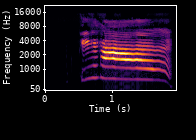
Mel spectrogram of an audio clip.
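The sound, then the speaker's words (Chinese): A single long, drawn-out meow, most likely a human voice imitating Raz the cat in a children's story, holding a steady pitch for over a second before dropping off, loud and on its own. “拉兹喵，用他的嘴巴咬住了小老鼠国王。”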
